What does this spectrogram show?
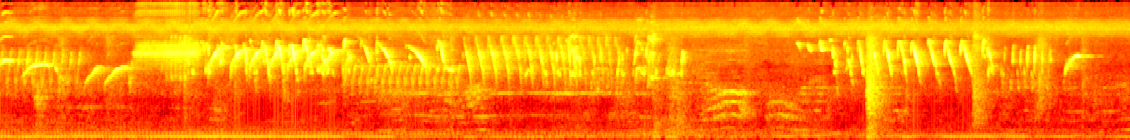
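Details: Singing canary delivers long rolling trills of rapid repeated notes, a few slower lower whistled notes midway, then another fast trill burst, all over a continuous low hum.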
